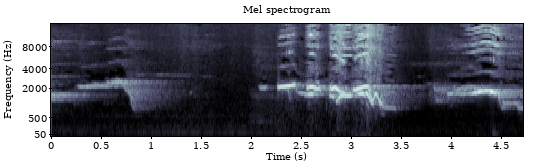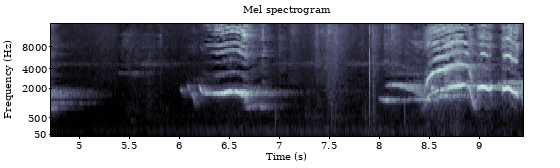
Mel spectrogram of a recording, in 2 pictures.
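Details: Black-naped oriole whistling clear, liquid phrases that slide downward, broken by harsh, crackling squawks. Five short phrases separated by silences.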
